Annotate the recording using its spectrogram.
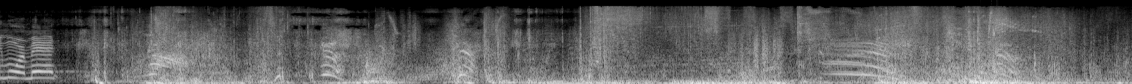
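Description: Heavy blows thud during a fight.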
